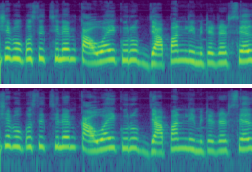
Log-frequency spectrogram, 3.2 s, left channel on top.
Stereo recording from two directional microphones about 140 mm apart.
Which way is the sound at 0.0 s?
20° left (ahead or behind).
